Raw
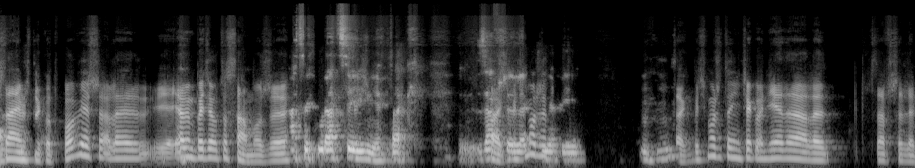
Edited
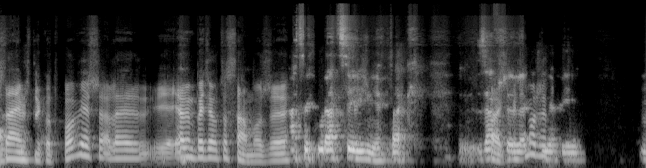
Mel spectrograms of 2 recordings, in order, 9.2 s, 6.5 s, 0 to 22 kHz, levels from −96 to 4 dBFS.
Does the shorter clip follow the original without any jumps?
yes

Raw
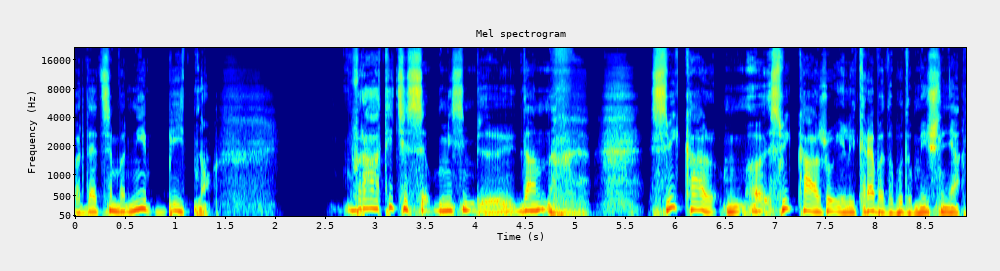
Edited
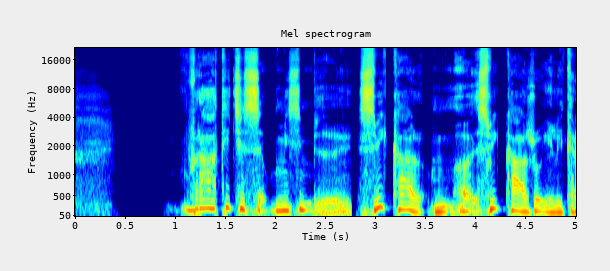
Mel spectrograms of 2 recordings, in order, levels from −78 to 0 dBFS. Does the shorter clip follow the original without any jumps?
no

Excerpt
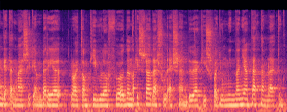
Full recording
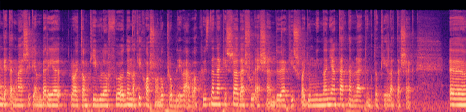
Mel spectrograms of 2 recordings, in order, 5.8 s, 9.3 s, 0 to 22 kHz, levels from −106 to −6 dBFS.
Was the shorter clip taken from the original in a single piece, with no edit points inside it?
no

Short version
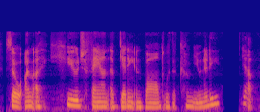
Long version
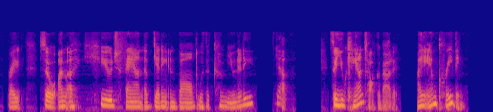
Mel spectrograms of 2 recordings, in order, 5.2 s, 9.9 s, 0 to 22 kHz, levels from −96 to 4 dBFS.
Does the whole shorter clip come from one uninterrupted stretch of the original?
yes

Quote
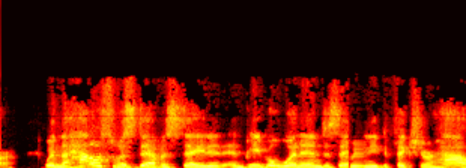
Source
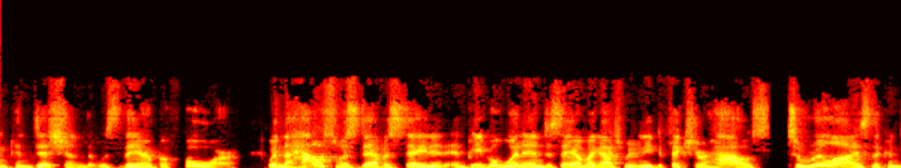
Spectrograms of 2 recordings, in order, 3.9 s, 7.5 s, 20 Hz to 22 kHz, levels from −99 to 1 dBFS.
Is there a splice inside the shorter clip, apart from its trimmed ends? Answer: yes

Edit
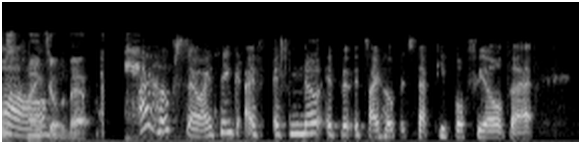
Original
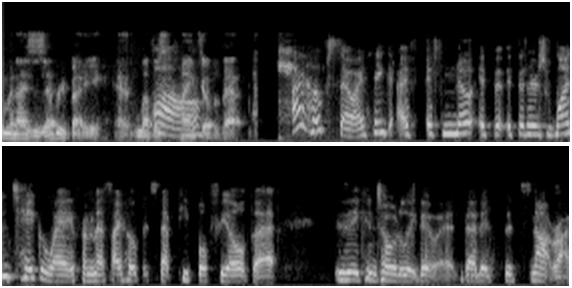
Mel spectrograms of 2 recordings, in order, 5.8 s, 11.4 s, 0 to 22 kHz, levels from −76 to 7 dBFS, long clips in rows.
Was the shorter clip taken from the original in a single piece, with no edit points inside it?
no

